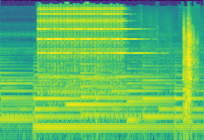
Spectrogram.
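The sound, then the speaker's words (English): A telephone rings once, a loud metallic bell trill that rings out for over a second and fades, followed by a brief clatter near the end. No voices. “Every time the phone rings, my heart stops, you know?”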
